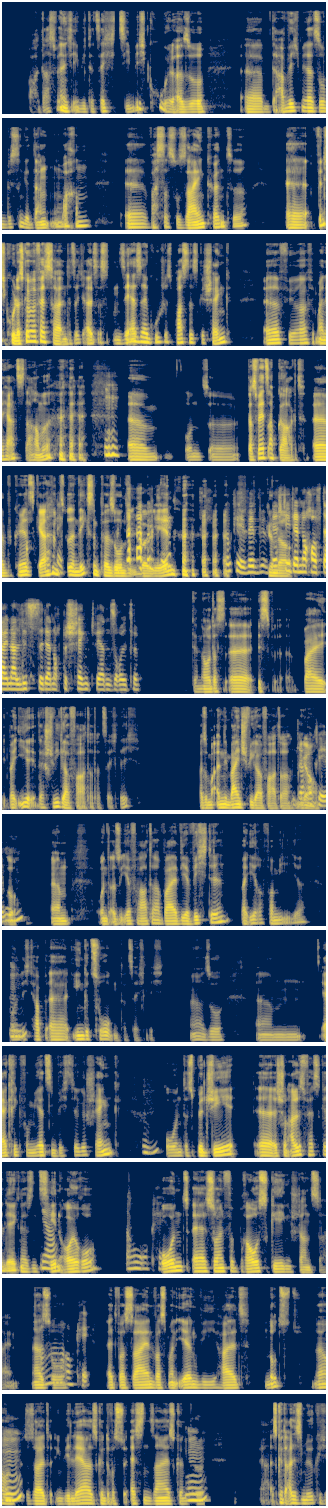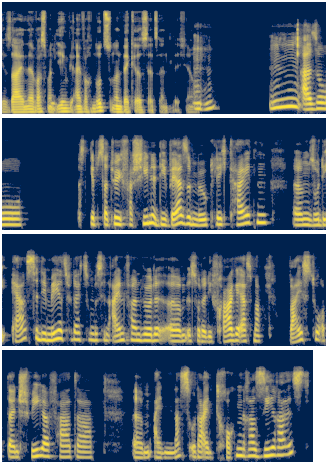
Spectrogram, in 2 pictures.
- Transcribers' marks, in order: chuckle; other background noise; laugh; laughing while speaking: "Okay"; laughing while speaking: "gerne"; chuckle; other noise
- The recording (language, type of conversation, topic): German, advice, Wie finde ich passende Geschenke für verschiedene Menschen?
